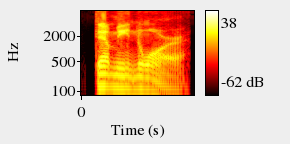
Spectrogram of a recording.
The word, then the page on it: demeanour: American English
